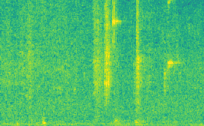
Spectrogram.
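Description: A few faint light clicks and two brief high squeaks from a black metal door's lever handle and latch being worked as the door is opened.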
